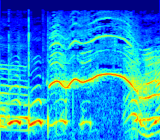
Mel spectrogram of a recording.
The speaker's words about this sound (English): Jesus, sorry about that. That went up the Richter scale, that. Honestly, not everyone gets a clap and a whoop, …. And to be honest, you're the first guest who's ever whistled themselves onto the podcast.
